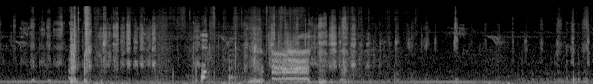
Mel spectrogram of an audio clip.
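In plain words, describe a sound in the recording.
Small dogs scamper and tussle on grass close by.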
